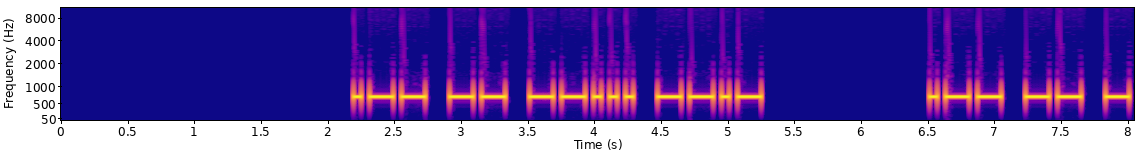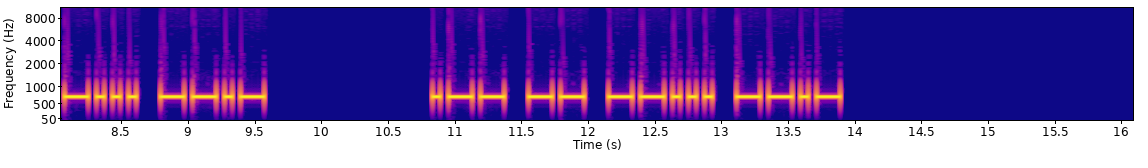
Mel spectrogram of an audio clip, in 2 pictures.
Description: Morse code, heard as a keyed tone, about 20 wpm, 700 Hz. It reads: WM7Q WM7Q WM7Q
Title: USA Call Signs - 4 Characters - Repeated 3x - 20wpm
